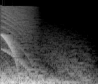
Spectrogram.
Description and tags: flak gun sound
White noise and sawtooth waves manipulated until they sound like a video game laser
